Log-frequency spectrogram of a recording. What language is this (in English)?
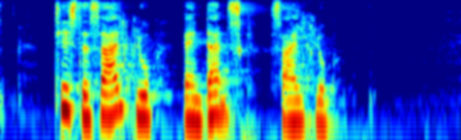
Danish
